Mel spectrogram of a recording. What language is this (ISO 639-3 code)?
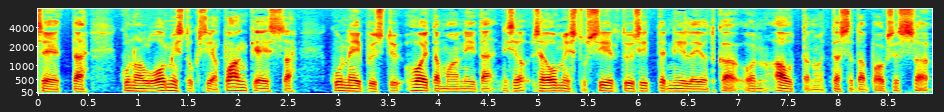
fin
